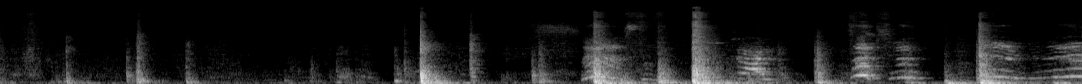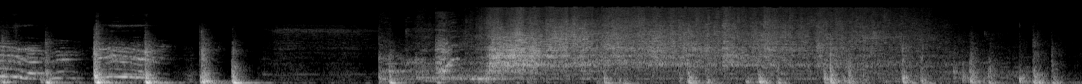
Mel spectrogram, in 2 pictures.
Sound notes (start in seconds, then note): 6.8 hitting Noises; 14.6 toilet Flush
